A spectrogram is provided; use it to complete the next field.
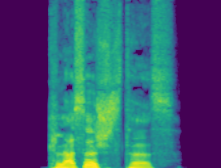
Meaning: strong/mixed nominative/accusative neuter singular superlative degree of klassisch
- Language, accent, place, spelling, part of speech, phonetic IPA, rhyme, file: German, Germany, Berlin, klassischstes, adjective, [ˈklasɪʃstəs], -asɪʃstəs, De-klassischstes.ogg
